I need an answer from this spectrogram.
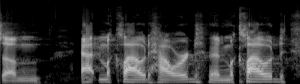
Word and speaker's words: McLeod: um McLoud Howard and McLoud is MCL EOD D which often people spell it phonetically and not that way um and so I'm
